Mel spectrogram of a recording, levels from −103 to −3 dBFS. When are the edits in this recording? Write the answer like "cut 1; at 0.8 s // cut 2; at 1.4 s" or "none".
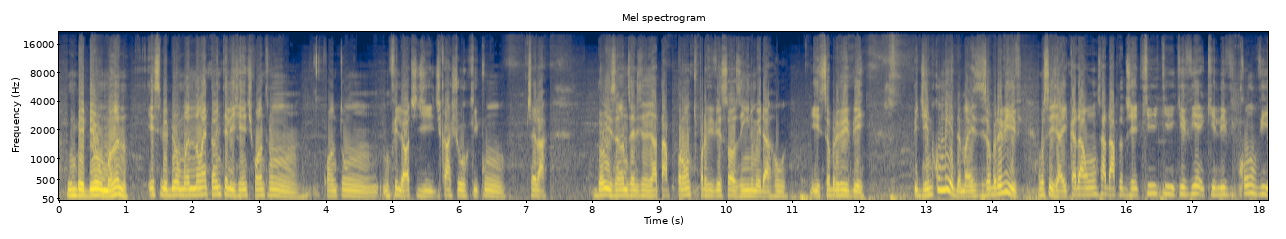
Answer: cut 1; at 1.2 s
